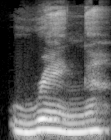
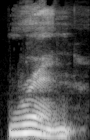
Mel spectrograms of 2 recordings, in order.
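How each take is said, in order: First: The word ends with its final G sound. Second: The word ends without the final G sound.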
